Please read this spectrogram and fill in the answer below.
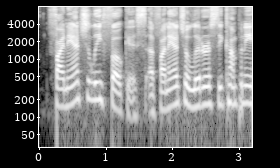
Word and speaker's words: FinanciALLI: of is now Ally how do I pronounce this right is it Financial Ally I mean you say I say financially it's just spelled like a l l I like my name love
